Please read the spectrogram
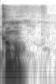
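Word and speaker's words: Comeau: It's essentially Como, right? – Blake Como. – Yeah.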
